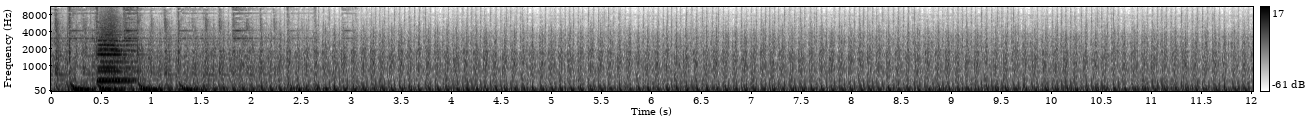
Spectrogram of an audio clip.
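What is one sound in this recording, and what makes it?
A small motor rickshaw engine putters steadily with a rapid chugging beat.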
